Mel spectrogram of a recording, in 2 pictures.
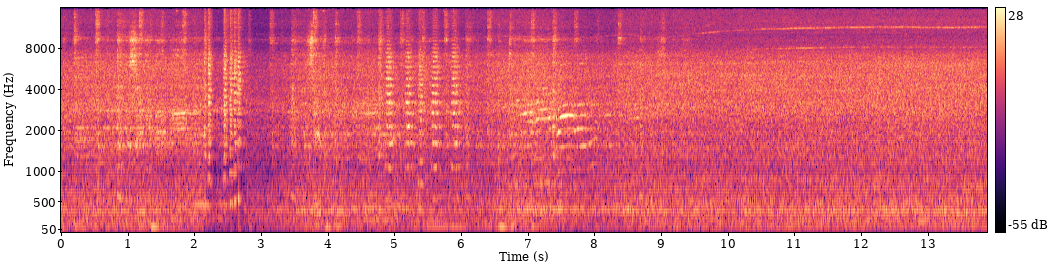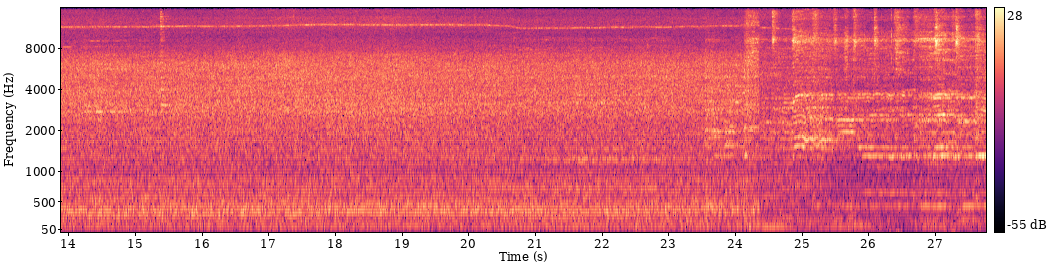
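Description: Inside a moving bus cabin: the engine and road noise run steadily, with horn honks in the first several seconds and music playing over it.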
